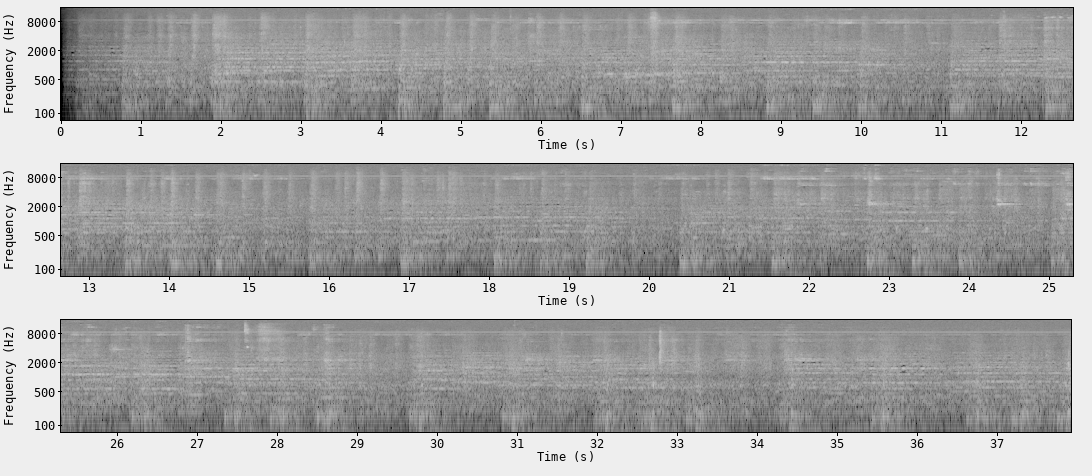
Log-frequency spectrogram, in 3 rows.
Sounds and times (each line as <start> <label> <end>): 0.0 Marching band passing by 37.9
